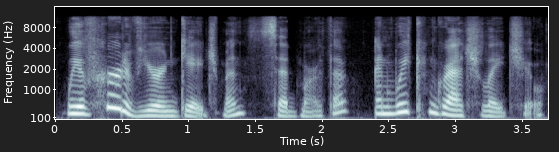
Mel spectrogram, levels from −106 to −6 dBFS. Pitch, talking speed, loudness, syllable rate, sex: 205 Hz, 195 wpm, -20 LUFS, 6.0 syllables/s, female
